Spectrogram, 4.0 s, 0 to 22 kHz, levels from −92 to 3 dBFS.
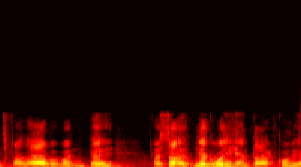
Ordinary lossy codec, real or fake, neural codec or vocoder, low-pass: none; real; none; 7.2 kHz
